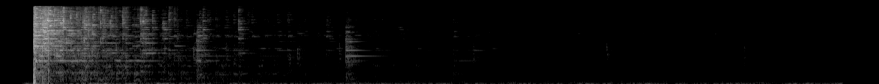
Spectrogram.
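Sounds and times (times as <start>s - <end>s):
mug breaking: 0.4s - 6.3s.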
